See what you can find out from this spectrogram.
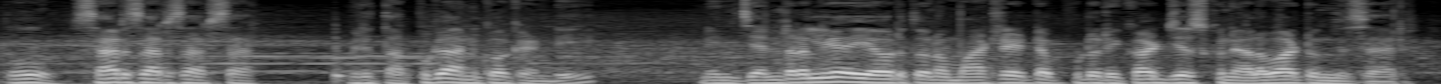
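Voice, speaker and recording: Brief: actor as a sly, talkative guy, quick delivery, Telugu accent, movie score behind. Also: medium pitch, music in the background, natural voice. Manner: fast, chatty, flattering, keeps saying sir. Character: cheeky talkative listener with a recorder.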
